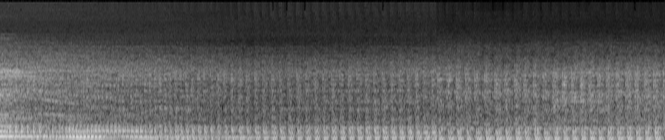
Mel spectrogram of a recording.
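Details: Motorcycle just started after a second carburetor cleaning with a home-made cleaner (cables not yet fitted; it previously died on quick throttle): fires and settles into an even, pulsing idle with steady firing beats; normal running.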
